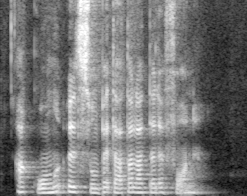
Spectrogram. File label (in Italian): Rumeno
